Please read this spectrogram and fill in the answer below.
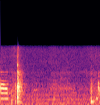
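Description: A single sharp knock about a third of a second in, then a soft low thump near the end: handling knocks as the deployed homemade airbags are moved and set down.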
